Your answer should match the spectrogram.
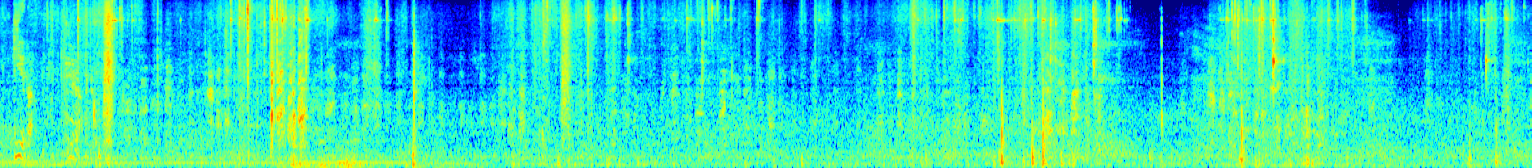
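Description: A dog at play, making short intermittent sounds in scattered bursts with pauses between them.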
